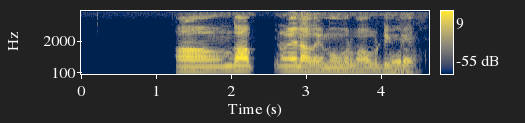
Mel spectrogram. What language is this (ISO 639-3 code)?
pan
